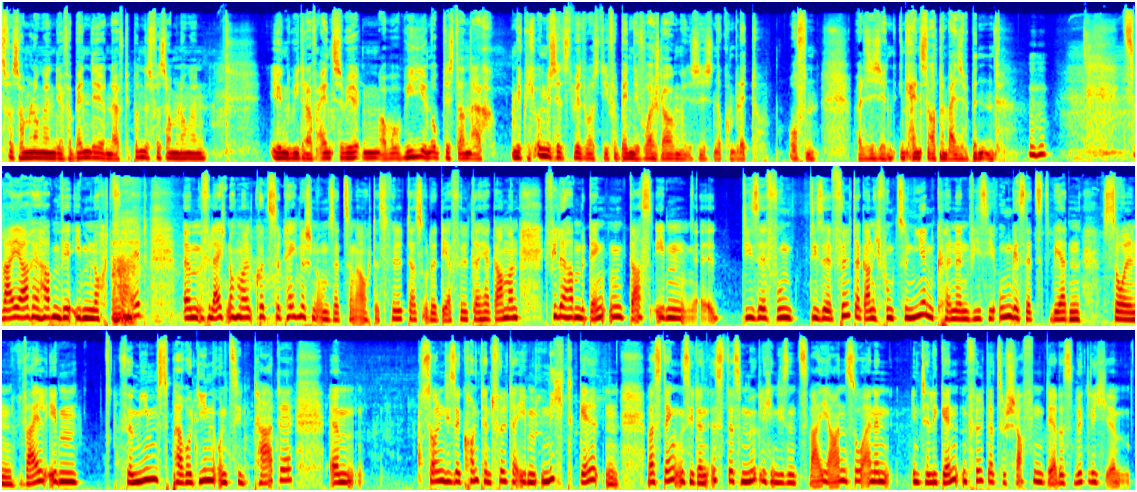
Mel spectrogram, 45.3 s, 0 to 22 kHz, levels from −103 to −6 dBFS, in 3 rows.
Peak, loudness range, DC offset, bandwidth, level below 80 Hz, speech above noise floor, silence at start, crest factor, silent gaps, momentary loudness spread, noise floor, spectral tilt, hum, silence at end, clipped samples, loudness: 0 dBFS; 5 LU; under 0.1%; 19 kHz; -40 dBFS; 33 dB; 0 s; 12 dB; none; 11 LU; -45 dBFS; -6 dB/octave; none; 0.15 s; under 0.1%; -13 LUFS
